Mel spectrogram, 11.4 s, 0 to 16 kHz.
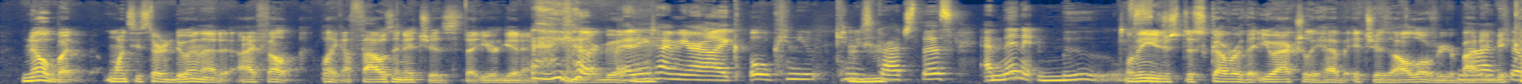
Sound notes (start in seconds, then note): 4.0 chuckles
